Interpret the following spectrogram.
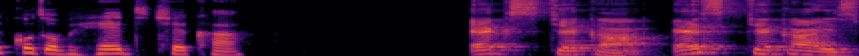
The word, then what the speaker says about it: Exchequer: Exchequer. Exchequer is spelled EXCHEQUAR.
